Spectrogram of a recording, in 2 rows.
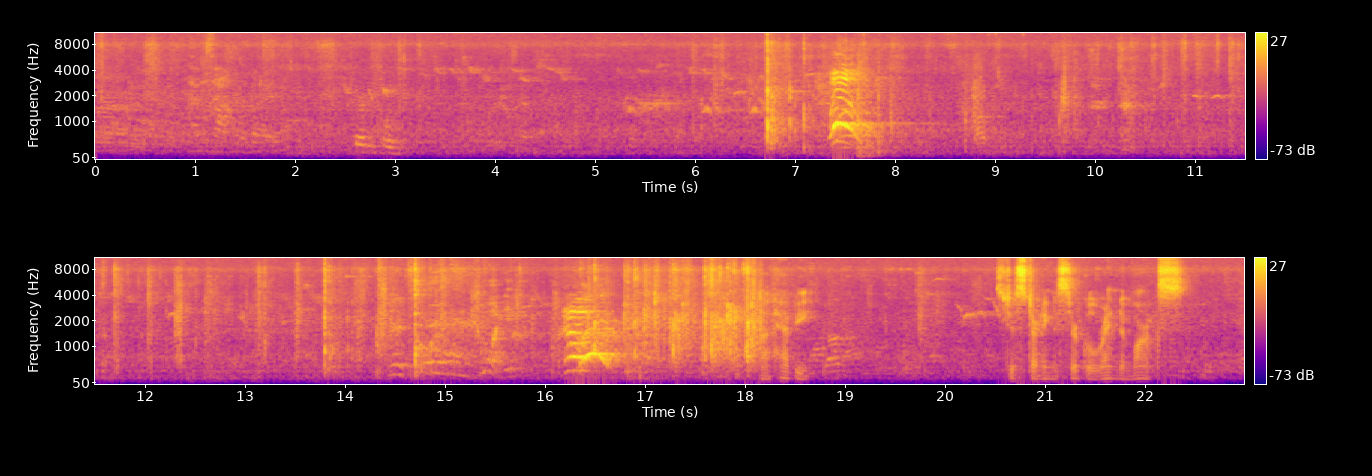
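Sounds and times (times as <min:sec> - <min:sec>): low crowd and court noise: 0:00.0 - 0:22.9
tennis ball hit: 0:06.6 - 0:08.3, 0:13.7 - 0:14.9
person shouting a call: 0:07.2 - 0:08.2, 0:16.1 - 0:16.8.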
